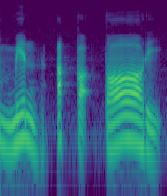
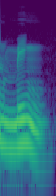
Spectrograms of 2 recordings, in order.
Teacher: Jadi nun mati dan tanwinnya itu dibaca jelas kalau ketemu huruf alif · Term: idhar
